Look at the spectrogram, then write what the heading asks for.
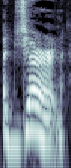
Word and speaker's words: adjourn: order we can also adjourn a meeting it is about a DJ oh you are and adjourn is the pronunciation to adjourn a meeting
